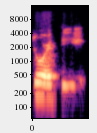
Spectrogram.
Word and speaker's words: Dorothy: forget it and it's actually pronounced because there's two o's in there the second o usually gets skipped and it's just Dorothy like you know but it's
